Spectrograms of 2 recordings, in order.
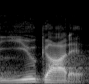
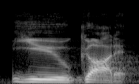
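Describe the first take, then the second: First: Said in the usual way. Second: Slow and steady, each word weighed; slow assured God voice. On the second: Acted. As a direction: grant the prayer slowly, with calm certainty. God answering a prayer.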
